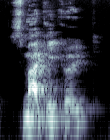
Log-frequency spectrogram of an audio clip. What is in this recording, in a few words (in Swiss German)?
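"maggi", Alsatian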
